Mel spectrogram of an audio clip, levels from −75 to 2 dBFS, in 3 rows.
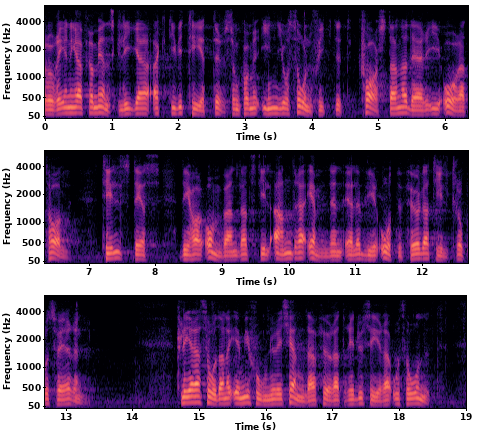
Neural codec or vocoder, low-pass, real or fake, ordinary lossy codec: none; 5.4 kHz; real; Opus, 64 kbps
